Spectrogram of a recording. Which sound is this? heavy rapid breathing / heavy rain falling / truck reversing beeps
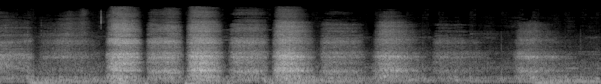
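heavy rapid breathing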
